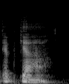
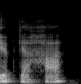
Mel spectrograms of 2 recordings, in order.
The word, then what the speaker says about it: έπιαχα: Προφέρουν κάτι σαν ε, δασί πνεύμα, ανάμεσα, δασί τριβόμενο, ανάμεσα στα φωνήντα έπιαχα. Α, μπαίνει χ. – Όχι, έπιαχα, έπιαχα. Είναι όπως το γερμανικό το, ή το αγγλικό το H.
